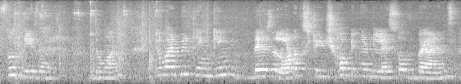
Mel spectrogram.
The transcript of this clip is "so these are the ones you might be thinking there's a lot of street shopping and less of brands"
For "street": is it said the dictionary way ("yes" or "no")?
no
